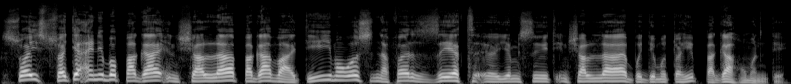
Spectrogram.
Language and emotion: Kashmiri, neutral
